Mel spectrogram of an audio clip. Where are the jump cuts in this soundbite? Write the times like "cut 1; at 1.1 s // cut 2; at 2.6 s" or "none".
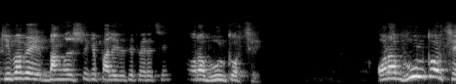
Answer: cut 1; at 2.0 s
